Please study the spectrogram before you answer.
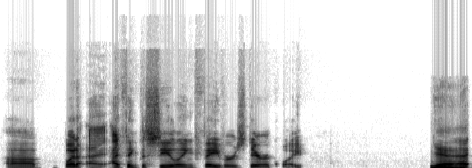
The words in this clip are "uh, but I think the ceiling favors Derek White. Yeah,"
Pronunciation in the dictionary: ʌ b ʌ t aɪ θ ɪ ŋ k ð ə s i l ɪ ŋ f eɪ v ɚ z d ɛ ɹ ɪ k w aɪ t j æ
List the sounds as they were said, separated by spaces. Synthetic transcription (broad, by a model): ʌ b ʌ t aɪ θ ɪ ŋ k ð ə s i l ɪ ŋ f eɪ v ɚ z d ɛ ɹ ɪ k w aɪ t j æ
